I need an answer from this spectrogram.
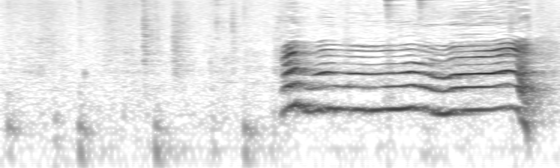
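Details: Steady sustained howl lasting over a second from one of two pet dogs, Chinook, a one-year-old husky, and Lola, an eight-year-old German shepherd mix, after faint soft huffs in a quiet room.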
